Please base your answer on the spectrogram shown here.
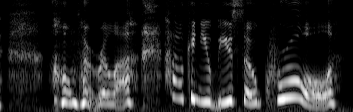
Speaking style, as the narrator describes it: Anne sobbed

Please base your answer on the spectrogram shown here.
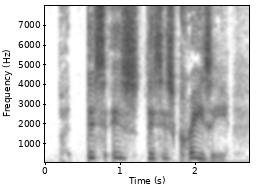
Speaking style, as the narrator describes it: Annabeth cried

